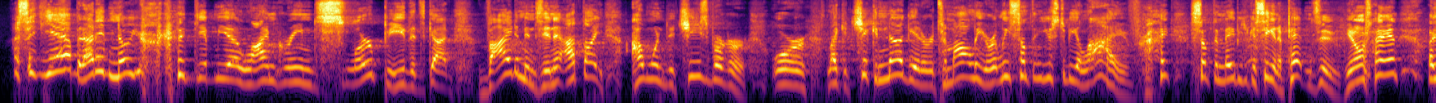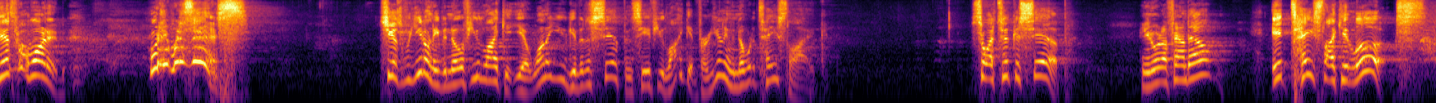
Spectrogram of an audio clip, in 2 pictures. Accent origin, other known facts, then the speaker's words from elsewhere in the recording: Macon, Georgia, United States; I said, "Babe, I'm from Macon. I don't even know what a probiotic is.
